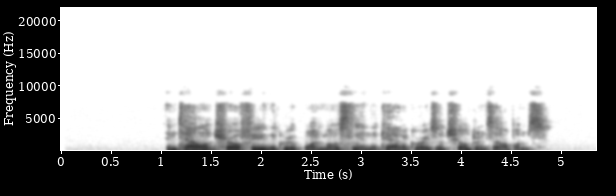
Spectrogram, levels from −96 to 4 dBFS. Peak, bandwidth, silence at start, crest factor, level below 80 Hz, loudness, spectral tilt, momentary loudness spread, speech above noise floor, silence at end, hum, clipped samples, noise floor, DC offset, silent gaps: -6 dBFS; 9.2 kHz; 1.05 s; 18 dB; -66 dBFS; -23 LUFS; -6 dB/octave; 10 LU; 60 dB; 0.5 s; none; under 0.1%; -83 dBFS; under 0.1%; none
